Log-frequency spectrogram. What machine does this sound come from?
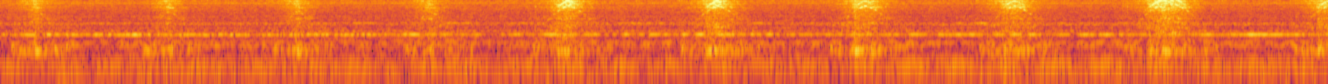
slide rail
